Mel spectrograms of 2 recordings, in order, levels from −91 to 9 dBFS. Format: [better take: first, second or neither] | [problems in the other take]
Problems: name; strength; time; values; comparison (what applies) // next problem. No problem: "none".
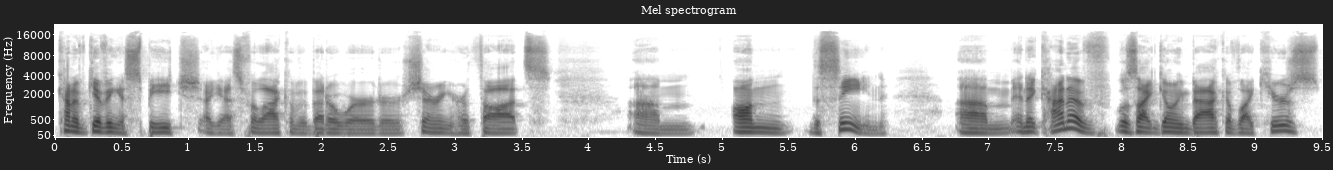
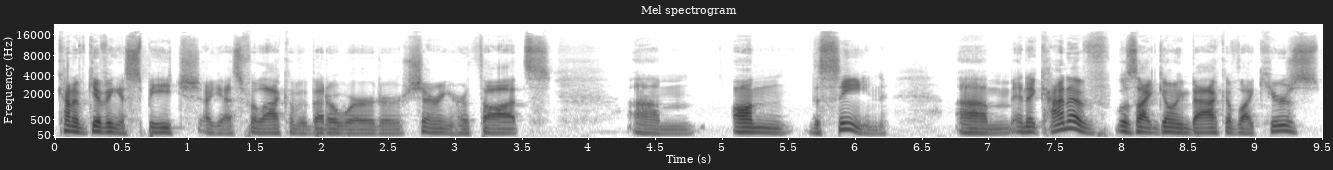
neither | none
